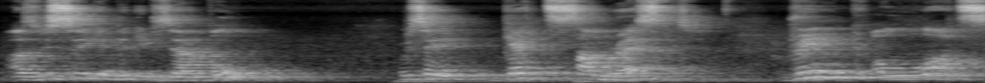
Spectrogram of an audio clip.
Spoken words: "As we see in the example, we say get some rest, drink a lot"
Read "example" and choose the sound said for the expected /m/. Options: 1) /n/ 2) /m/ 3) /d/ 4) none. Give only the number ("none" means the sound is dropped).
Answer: 2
